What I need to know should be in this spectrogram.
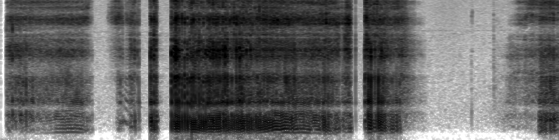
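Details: Border Collie named Rusto asleep, snoring with loud, rough, rattling snores in long drawn-out breaths and brief pauses between them.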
